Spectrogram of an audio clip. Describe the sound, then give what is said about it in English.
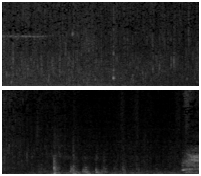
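Rain falls as a quiet, steady patter with scattered louder drops, most noticeable in the second half. “Can we go in? It's raining”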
